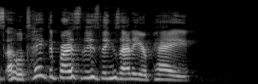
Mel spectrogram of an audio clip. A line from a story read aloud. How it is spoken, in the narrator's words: He yelled after the bot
